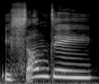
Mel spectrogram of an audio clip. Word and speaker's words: Sunday: 선데이 할 때 사운드는 무성음이니까 바람소리로 시작해서 그냥 sond데이 아니라 sun데 sun데이데 모닝도요.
